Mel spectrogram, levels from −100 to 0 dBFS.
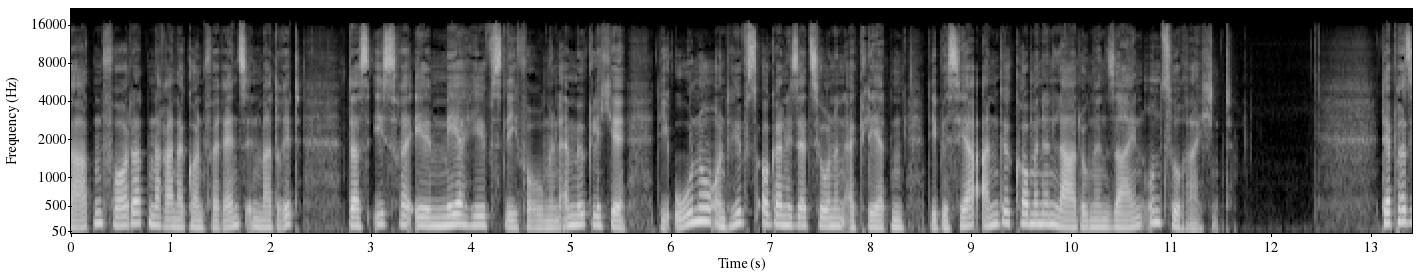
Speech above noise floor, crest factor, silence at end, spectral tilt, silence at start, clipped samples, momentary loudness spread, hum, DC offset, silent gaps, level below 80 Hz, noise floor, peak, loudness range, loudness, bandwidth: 49 dB; 18 dB; 0 s; -5 dB/octave; 0 s; under 0.1%; 8 LU; none; under 0.1%; none; -56 dBFS; -71 dBFS; -4 dBFS; 3 LU; -22 LUFS; 16.5 kHz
